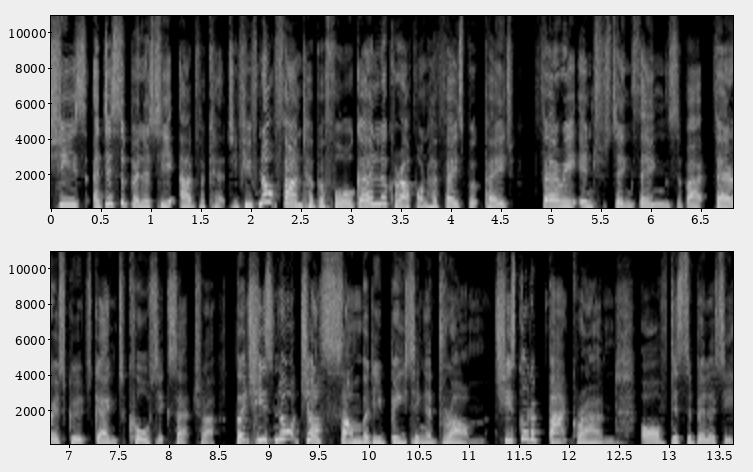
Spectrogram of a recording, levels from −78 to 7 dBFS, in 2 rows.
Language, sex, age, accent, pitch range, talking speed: English, female, 50-69, British, 190-260 Hz, 190 wpm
